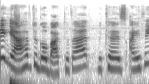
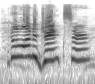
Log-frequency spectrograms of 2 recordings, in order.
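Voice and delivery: much higher and louder, playfully posh offer; mock butler; 11 semitones higher, 8 dB louder than usual. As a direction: hand over an imagined drink like a waiter. Mock offering a drink to a character.

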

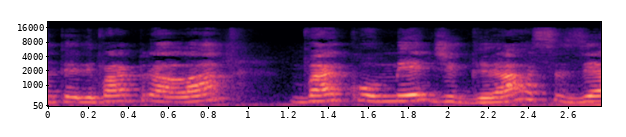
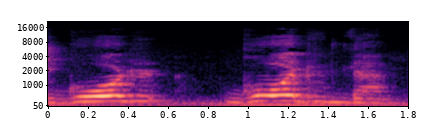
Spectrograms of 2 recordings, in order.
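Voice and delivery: Paulista "gorda" with a curled-back R; Paulista accent; 4 dB louder, much slower than usual. Shown as a demonstration. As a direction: demonstrate São Paulo's retroflex R in "gorda". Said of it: "O paulista já diz".

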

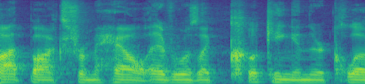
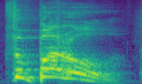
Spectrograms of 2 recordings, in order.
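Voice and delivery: imitated command; 12 semitones higher, 5 dB louder than usual. [name] demanding from his manager, loud imitated command. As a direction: call for it imperiously, voice pitched way up. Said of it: "looks at his manager guy, goes".

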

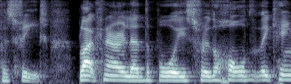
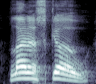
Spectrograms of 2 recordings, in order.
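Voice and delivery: loud, higher-pitched bark; barked order; 5 semitones higher, 8 dB louder, slower than usual. A narrator's reading. Chained young hero demands his release from the villain, barking. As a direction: snap it out forcefully. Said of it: "Robin barked".

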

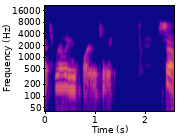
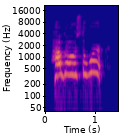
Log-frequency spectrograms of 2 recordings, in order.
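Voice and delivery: higher farmer call; farmer's call; 11 semitones higher than usual. Acted. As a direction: echo the farmer's lazy call. Duck expects farmer's call.

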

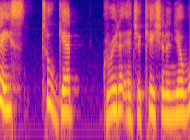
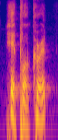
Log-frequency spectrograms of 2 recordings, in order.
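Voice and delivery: muttered accusation; 5 semitones lower, 5 dB quieter than usual. Acted. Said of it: "repeated accusation".

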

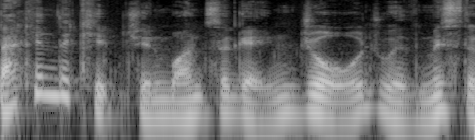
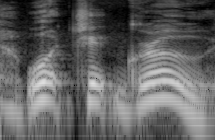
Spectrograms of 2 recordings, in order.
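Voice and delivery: higher, excited call; mild shout; 8 semitones higher, slower than usual. A narrator's reading. Mister Cranky watching the hen, mild excited shout. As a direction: call out without full volume. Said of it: "shouted Mister Cranky".

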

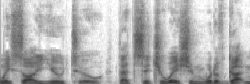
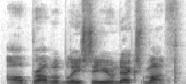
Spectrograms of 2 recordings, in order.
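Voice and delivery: usual speaking voice

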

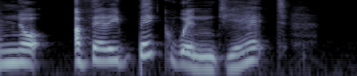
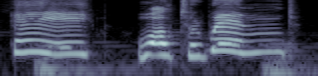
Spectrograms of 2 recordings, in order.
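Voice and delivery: high, loud, drawn-out call; little breeze shouting; 10 dB louder, much slower than usual. A narrator's reading. Breeze calls his big brother in the sky, shouting. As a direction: holler up to someone far away. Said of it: "shouted the little breeze as loudly as he could".

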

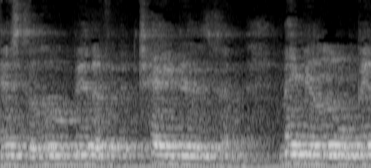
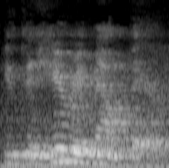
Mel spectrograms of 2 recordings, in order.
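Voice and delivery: ordinary delivery

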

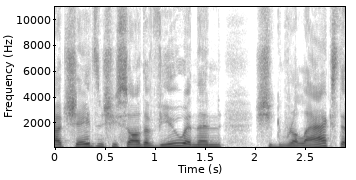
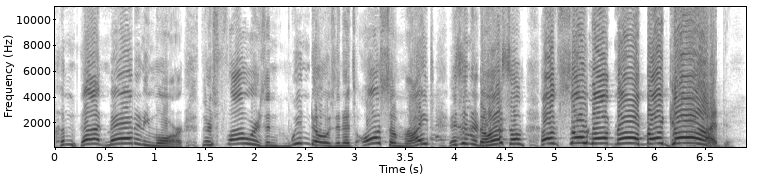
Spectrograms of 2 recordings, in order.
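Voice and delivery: high, loud protest building to a yell; exasperated shouting; 11 semitones higher, 12 dB louder than usual. Retold or imitated. Boyfriend insisting to his girlfriend he isn't mad, yelling. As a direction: shout it, climbing louder and higher to the end.

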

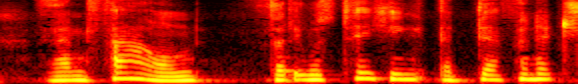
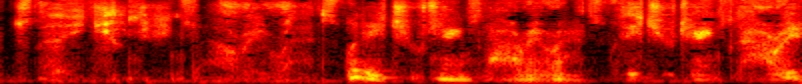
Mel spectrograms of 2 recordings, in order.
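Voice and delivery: soft, ghostly whisper of the taunt; eerie whisper; 4 semitones higher, 8 dB quieter than usual. A narrator's reading. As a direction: breathe the words like a fading echo. Echoes fade into whispers.

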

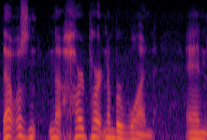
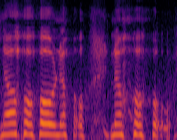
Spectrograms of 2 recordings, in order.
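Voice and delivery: high, loud, drawn-out laughing despair; exasperated cry breaking into laughter; despairing wail; 7 semitones higher, 6 dB louder, much slower than usual. Real, not acted. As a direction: wail helplessly as it all goes wrong. Truck fails again, driver wails.

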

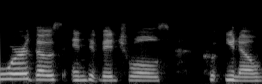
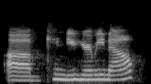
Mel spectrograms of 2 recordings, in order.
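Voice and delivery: raised, louder check of being heard; speaking up; 3 semitones higher, 5 dB louder than usual. Real, not acted. Caller checking the meeting can hear her, speaking up. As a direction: lift the voice to be heard. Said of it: "can you speak a little louder".

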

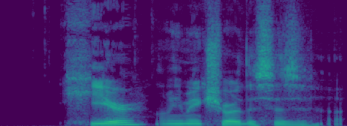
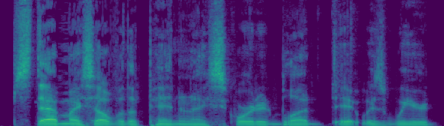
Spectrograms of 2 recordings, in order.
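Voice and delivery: ordinary talk

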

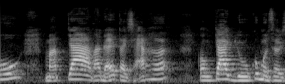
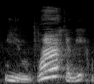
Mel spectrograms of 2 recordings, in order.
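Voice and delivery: ordinary talk, nothing marked

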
